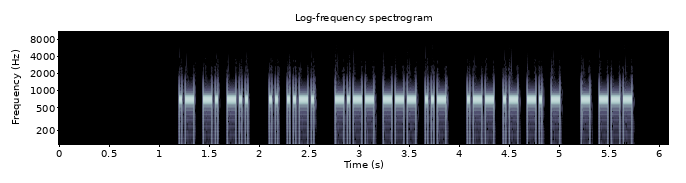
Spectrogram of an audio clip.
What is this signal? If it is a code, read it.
Morse code, heard as a keyed tone, about 38 wpm, 700 Hz. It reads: AND IF YOU WANT TO
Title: Sets of 5 Words Encore 40wpm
